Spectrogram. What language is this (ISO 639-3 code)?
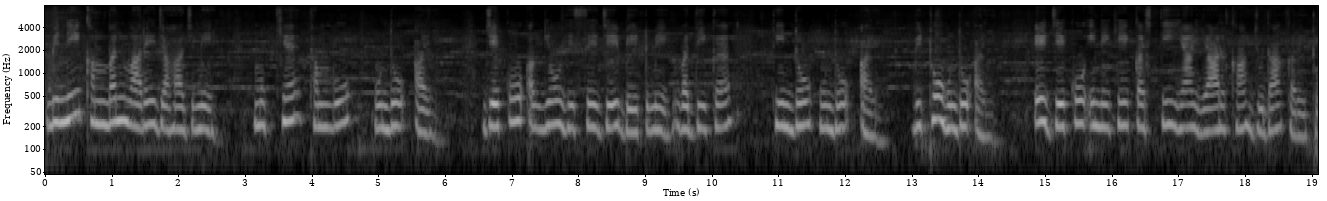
snd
